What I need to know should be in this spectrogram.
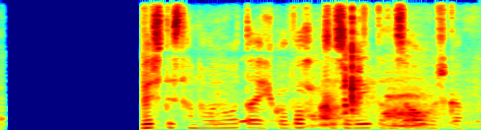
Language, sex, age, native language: Icelandic, female, 18-19, Icelandic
